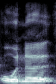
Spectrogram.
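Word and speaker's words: honour: बात करते हैं ओनर, स्टार्टिंग तो यहाँ पे एच से हो रही है, बट यहाँ पे जो एच है वो साइलेंट है और जो साउंड प्रोड्यूस हो रही है वो हमारे पास वॉवल हो रही है ओनर।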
